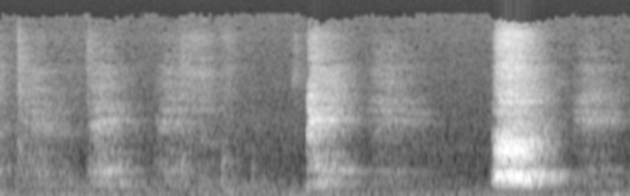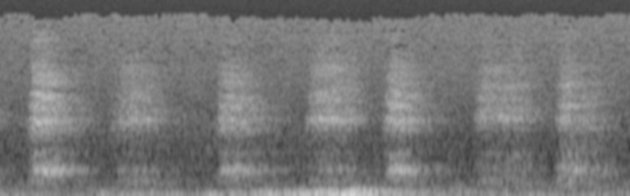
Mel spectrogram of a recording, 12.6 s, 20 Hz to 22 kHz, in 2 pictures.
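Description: A man breathing hard and panting right after a set of 20 burpees, in quick repeated breaths, with two louder gasping breaths about three and five seconds in.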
